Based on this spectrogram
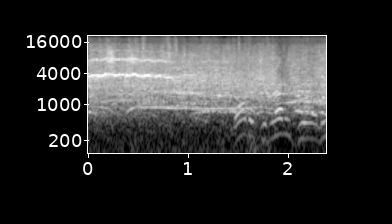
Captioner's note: crowd cheers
